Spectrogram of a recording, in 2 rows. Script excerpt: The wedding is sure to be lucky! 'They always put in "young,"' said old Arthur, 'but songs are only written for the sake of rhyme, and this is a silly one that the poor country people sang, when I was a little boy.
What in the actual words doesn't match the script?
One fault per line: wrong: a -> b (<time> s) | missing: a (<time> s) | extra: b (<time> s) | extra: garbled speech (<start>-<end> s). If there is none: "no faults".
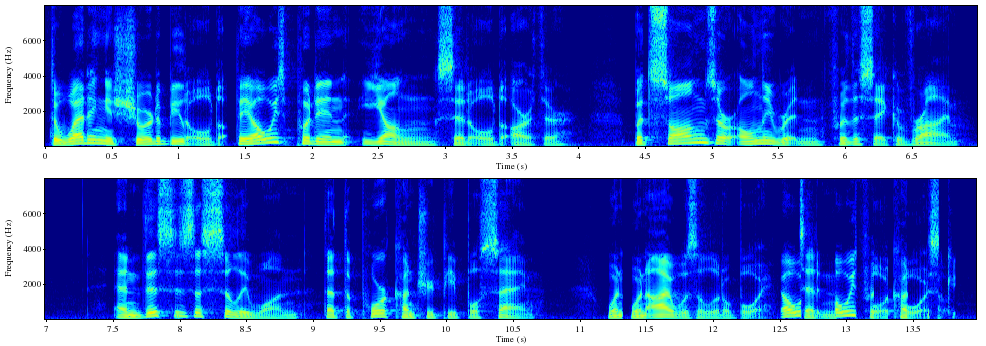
wrong: lucky -> old (1.1 s)
extra: when (11.3 s)
extra: garbled speech (12.5-13.8 s)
